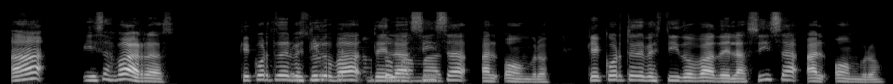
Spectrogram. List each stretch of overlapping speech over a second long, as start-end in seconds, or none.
2.8-4.5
